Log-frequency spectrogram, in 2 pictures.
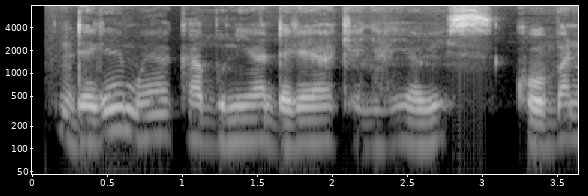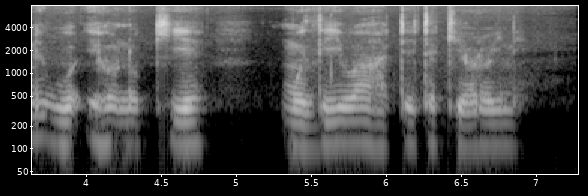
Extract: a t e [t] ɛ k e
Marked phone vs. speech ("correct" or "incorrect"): correct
